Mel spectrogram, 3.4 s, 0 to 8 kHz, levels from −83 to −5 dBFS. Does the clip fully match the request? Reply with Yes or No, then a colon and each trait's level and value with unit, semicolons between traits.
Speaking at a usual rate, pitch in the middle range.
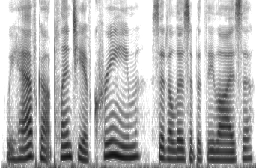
Yes: average, 160 wpm; medium, 180 Hz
